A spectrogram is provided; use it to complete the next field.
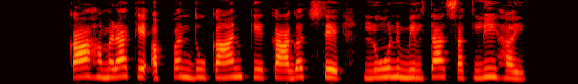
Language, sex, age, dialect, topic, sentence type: Magahi, female, 41-45, Southern, banking, question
